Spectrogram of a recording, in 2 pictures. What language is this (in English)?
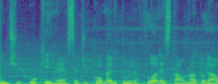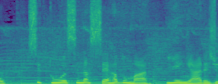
Portuguese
